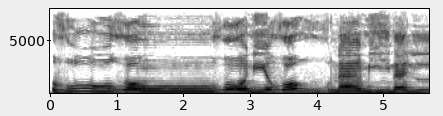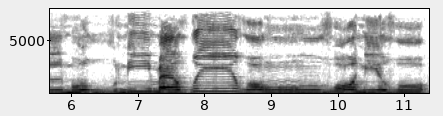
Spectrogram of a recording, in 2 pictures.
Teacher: Harus keluar lidahnya. Kalau tidak bunyinya menjadi zo, zi, zu. Itu huruf zal yang ditebalkan. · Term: huruf dho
